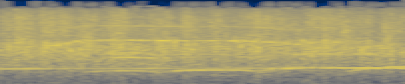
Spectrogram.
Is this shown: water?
no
